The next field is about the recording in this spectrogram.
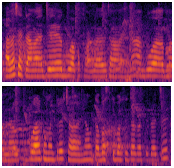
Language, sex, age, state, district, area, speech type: Nepali, female, 18-30, West Bengal, Alipurduar, rural, spontaneous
